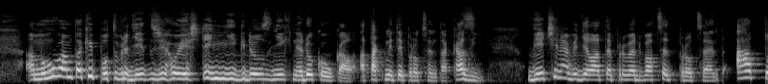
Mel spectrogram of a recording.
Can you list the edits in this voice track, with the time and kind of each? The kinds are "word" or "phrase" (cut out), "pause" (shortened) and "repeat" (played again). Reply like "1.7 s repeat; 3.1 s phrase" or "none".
none

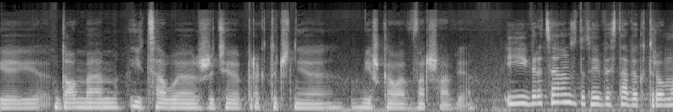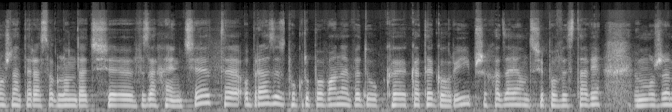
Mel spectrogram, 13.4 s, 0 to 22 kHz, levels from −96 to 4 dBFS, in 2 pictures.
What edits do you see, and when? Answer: 9.6 s word

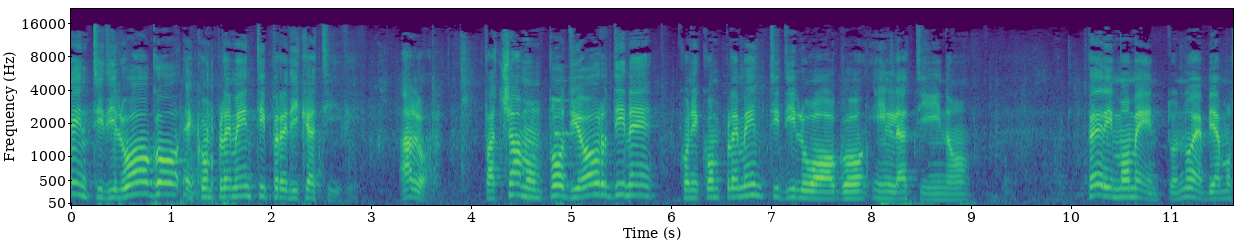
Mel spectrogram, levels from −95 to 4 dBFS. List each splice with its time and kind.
none

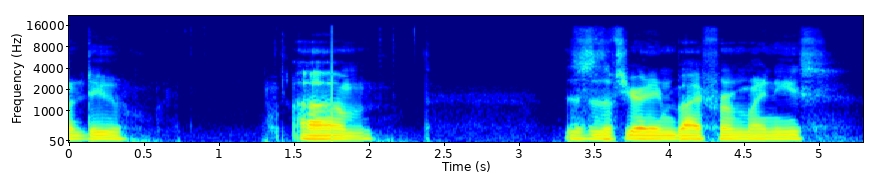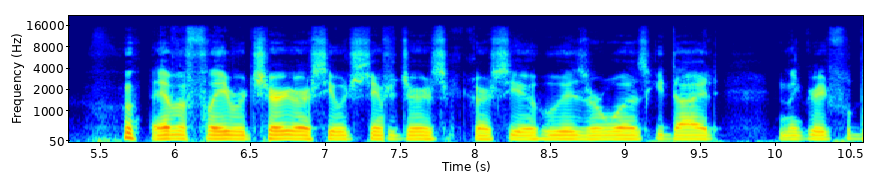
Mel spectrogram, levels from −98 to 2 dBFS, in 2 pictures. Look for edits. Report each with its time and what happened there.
3.7 s word; 5.8 s word; 7.4 s word

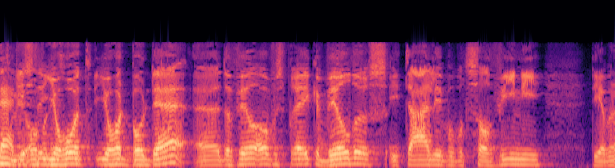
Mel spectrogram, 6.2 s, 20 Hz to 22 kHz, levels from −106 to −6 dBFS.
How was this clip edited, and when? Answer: 3.9 s phrase

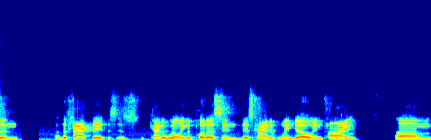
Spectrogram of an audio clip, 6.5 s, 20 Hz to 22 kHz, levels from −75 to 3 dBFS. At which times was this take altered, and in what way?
1.6 s word; 4.9 s word

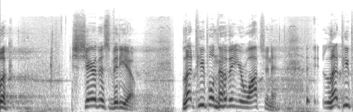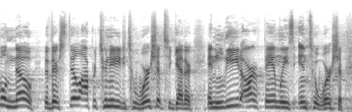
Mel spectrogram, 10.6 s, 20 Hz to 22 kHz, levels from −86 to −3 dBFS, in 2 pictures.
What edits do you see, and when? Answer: none

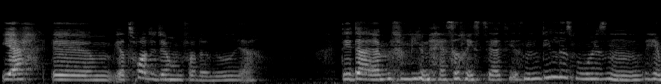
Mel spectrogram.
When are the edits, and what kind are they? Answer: none

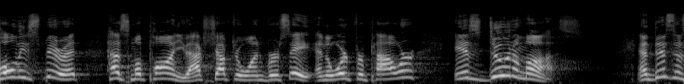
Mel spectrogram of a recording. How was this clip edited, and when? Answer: 1.3 s word

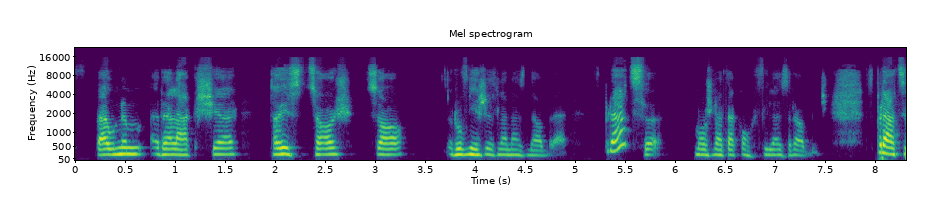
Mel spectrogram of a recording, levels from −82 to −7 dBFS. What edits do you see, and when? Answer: none

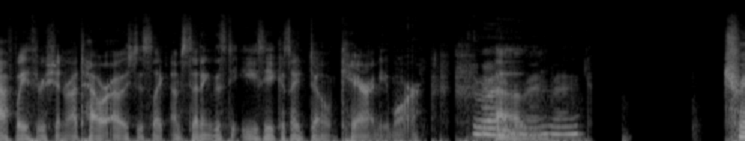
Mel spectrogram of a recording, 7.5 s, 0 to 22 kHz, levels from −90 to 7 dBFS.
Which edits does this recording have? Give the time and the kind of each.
none

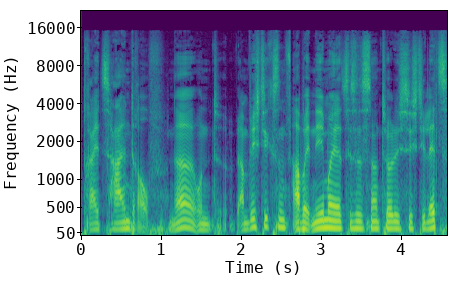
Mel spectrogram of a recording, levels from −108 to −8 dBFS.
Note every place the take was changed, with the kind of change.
2.6 s word; 3.4 s phrase

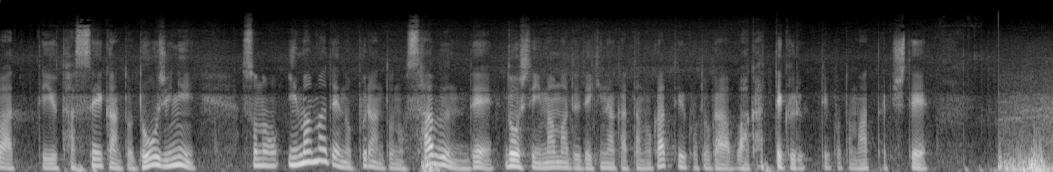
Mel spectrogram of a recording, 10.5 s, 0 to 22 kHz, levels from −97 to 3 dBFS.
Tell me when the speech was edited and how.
5.0 s pause

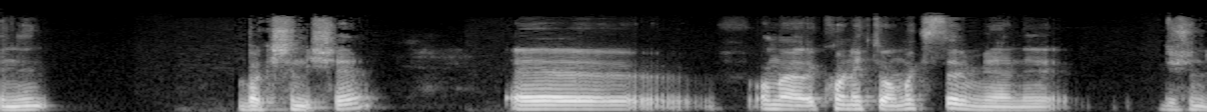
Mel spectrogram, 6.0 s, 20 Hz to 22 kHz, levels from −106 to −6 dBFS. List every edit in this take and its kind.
1.5 s word

